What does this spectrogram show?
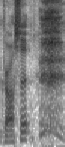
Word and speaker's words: Grosset: Is that how you pronounce it? Grosset?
